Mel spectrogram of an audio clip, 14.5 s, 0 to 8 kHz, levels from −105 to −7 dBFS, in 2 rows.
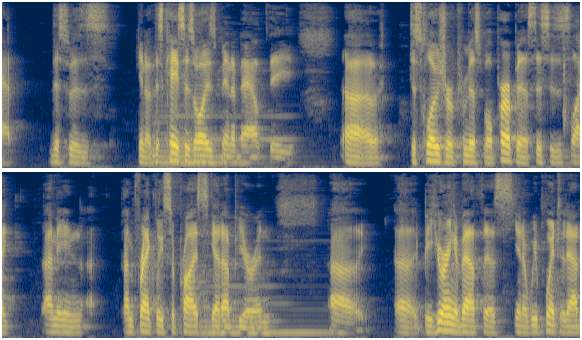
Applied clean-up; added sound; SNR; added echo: classical method log-MMSE.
